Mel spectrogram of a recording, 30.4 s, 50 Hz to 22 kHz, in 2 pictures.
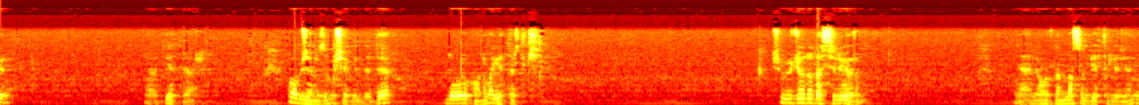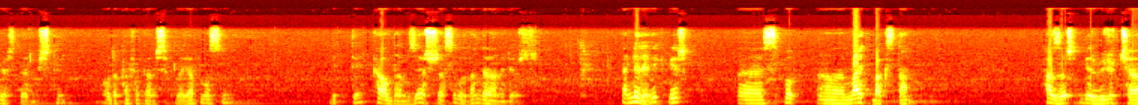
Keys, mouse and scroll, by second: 0.9 right click, 2.0-5.7 drag, 5.7-6.5 scroll up 1, 6.5-16.9 drag, 18.8 click, 20.6 scroll up 1, 22.4 click.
